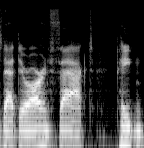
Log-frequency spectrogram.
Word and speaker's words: patent: there are in fact patent this is pronounced patent means that there's that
